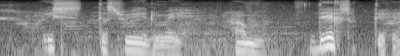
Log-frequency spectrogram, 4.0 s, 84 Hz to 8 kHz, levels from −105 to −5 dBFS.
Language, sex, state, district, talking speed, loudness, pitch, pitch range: Hindi, male, Himachal Pradesh, Shimla, 105 wpm, -21 LUFS, 125 Hz, 105-160 Hz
